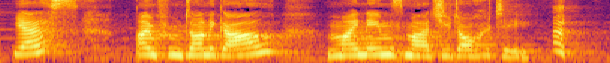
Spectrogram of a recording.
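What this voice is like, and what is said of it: Irish accent. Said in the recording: “You're from Ireland. I can tell by your accent.”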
